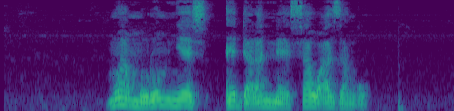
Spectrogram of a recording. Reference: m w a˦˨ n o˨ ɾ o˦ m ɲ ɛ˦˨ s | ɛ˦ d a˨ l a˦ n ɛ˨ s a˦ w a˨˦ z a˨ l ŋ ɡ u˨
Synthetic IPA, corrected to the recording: m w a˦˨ m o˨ ɾ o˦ m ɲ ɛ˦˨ s | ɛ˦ d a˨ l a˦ n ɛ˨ s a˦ w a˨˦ z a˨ ŋ ɡ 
